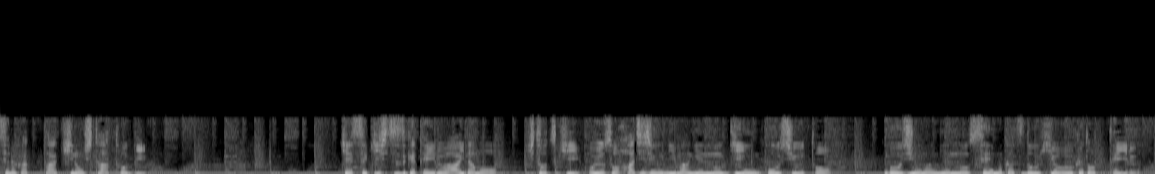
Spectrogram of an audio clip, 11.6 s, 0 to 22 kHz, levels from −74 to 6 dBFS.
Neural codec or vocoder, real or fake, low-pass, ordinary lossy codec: none; real; 7.2 kHz; none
